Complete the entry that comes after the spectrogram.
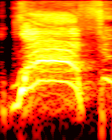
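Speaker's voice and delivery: a high, shouted "Yes!" like someone hanging off a cliff; desperate yes. Retold or imitated. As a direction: yell "Yes!" with everything you've got, pulled up from the edge. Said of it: "a pronounced emphaticness to that yes".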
